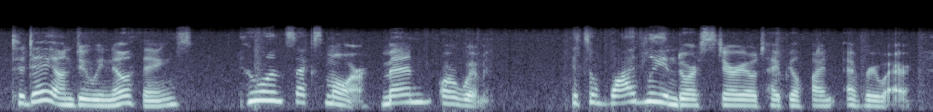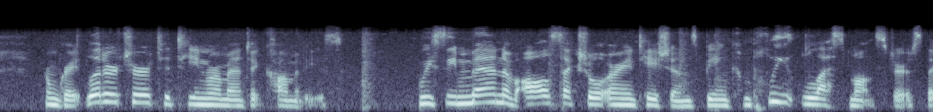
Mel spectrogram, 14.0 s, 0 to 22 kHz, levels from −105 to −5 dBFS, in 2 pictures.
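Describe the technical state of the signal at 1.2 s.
At 1.2 s the speech signal is intact, with the call processing and codec path leaving nothing above about 8 kHz and the room noise sitting about 24 dB below the speech.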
